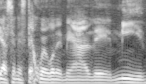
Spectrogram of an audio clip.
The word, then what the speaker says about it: Meade: Bueno, en mi caso yo siempre lo he llamado Mid porque según yo se pronuncia Mid.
